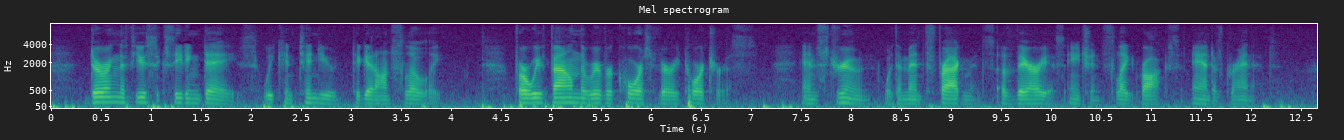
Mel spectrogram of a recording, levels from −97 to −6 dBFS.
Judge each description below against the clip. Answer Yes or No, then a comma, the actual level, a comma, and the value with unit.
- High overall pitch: No, low, 110 Hz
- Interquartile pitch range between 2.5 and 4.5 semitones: Yes, average, 2.8 semitones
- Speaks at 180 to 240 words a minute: No, average, 150 wpm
